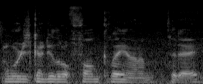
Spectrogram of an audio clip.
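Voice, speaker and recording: A slightly hungover man with a phlegmy throat, hosting a casual craft livestream in a halting, distracted, apologetic way while he works and chats to viewers. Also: mid-range voice, steady tone, a bit bright, a little hiss or hum. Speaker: livestream host, craft demonstrator.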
